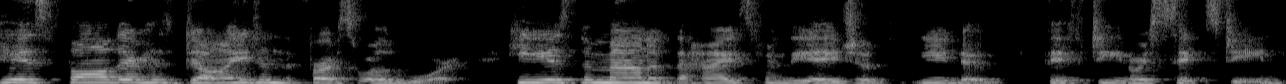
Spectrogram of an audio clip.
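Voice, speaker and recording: A woman speaks at a fairly high pitch and a moderate pace. Her voice is somewhat breathy, with ordinary pitch variation. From Belgium, Brussels, Irish family. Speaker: author and journalist. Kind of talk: interview conversation.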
